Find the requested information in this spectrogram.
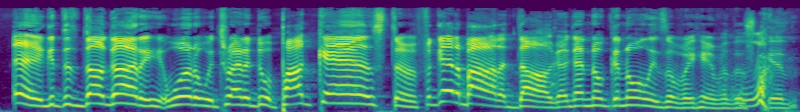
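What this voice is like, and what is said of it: Exaggerated put-on New Jersey accent. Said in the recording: “Is that a good Jersey accent? Because I've been trying to do a Jersey accent. ... It sounds ridiculous.”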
